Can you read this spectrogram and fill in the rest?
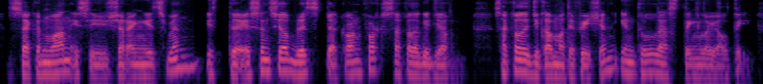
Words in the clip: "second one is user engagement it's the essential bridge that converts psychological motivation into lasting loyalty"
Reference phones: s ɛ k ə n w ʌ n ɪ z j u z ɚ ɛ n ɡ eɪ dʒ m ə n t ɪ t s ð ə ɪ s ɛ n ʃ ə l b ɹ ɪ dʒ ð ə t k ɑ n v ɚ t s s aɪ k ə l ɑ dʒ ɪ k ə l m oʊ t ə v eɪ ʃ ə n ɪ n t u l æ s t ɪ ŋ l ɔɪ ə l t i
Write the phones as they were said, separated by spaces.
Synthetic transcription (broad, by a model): s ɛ k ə n w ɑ n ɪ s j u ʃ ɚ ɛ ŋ ɡ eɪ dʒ m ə n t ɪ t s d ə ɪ s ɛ n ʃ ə l b ɹ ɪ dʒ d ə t k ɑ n f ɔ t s s aɪ k ə l ɑ dʒ ɪ k ə l m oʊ t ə f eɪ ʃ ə n ɪ n t u l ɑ s t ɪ ŋ l ɔɪ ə l t i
